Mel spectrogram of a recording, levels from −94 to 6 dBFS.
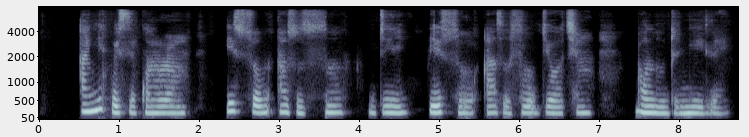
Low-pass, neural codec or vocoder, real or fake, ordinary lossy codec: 7.2 kHz; codec, 44.1 kHz, 2.6 kbps, DAC; fake; MP3, 64 kbps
